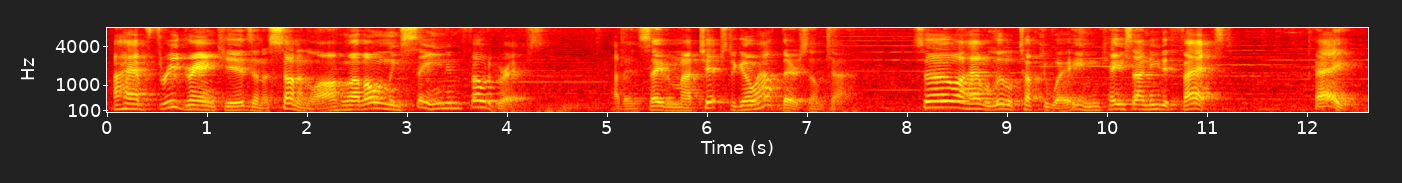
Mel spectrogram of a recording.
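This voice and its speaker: An actor playing a kindly, world-weary older diner owner in an audio drama, fatherly and plainspoken. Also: mid-range voice. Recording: echoey, with loud music underneath. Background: music.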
